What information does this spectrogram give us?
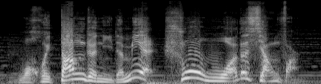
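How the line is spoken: Loud roar. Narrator (Chinese): 他大吼一声

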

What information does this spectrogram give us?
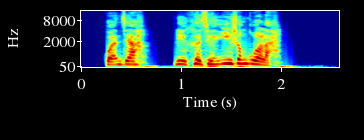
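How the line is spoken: Furious roar. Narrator (Chinese): 莫胜则是脸色铁青，吼道

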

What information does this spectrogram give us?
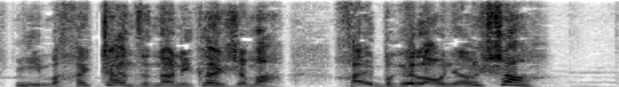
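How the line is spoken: Loud. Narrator (Chinese): 零三幺五号大声说

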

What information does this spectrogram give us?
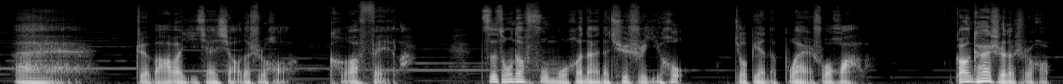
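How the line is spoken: Sighing village chief. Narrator (Chinese): 村长叹了口气说

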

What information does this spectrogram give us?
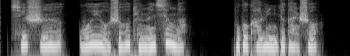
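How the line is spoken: Soft murmur. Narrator (Chinese): 于西心中轻叹，呢喃着说

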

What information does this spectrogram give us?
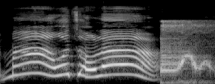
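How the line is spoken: Shouted at full voice. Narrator (Chinese): 我都会扯嗓子喊一句

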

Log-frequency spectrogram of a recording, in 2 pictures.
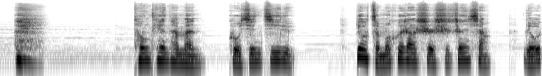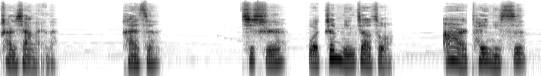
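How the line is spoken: Sighing. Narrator (Chinese): 天雪叹息一声

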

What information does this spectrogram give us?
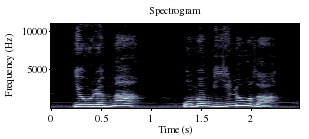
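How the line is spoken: Breathless shouting. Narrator (Chinese): 布兰登和吉娜狂奔过去，大喊

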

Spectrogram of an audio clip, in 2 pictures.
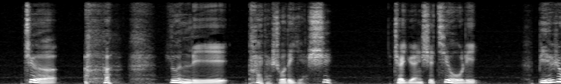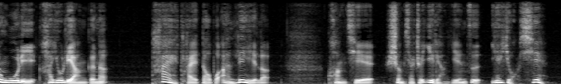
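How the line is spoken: Laughing. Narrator (Chinese): 凤姐笑道

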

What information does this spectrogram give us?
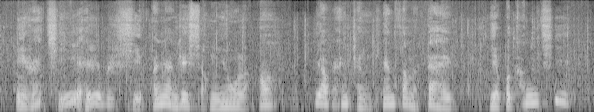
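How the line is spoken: Whispering from behind. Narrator (Chinese): 后面听着有人小声的开始说话了

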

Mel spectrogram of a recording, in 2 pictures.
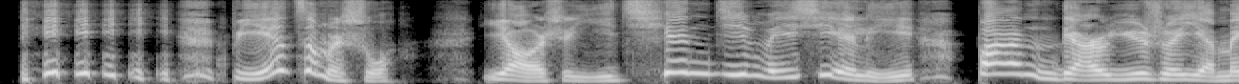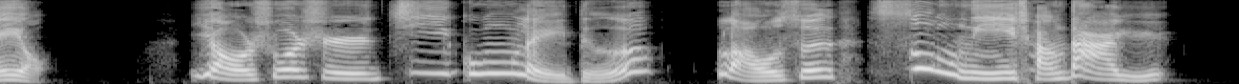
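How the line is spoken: Joyful laughing. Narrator (Chinese): 悟空满脸的欢喜，呵呵笑道

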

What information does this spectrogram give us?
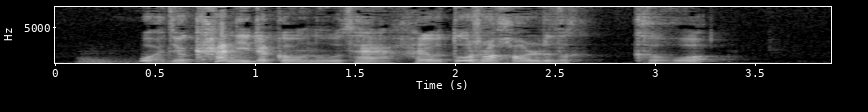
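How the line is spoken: Angry. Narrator (Chinese): 吴廷伟怒道

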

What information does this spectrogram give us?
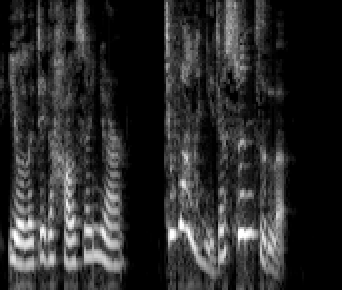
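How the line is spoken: Laughing. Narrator (Chinese): 又笑道

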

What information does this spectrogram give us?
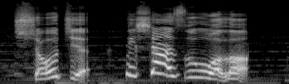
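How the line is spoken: Crying. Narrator (Chinese): 小环哭着说道

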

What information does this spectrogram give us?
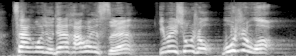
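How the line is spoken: Loud. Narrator (Chinese): 我大声说

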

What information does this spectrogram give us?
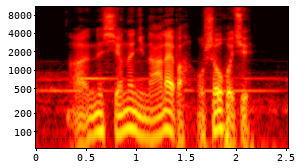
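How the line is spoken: Sighing. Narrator (Chinese): 那人叹了口气

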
